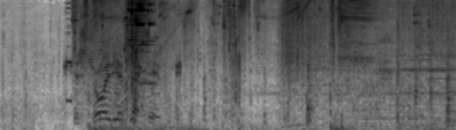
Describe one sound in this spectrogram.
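A video game's electronic sound effects whoosh and chime.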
